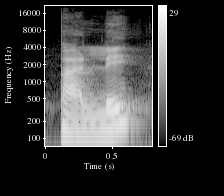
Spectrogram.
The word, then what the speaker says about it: palais: Par exemple, balai, palais, pour moi, ils ne sont pas prononcés comme ça. Ils sont prononcés comme é.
